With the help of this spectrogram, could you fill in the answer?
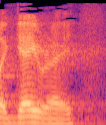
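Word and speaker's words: agape: It's not a yippee or whatever it looks like. That's not how you pronounce it. It's called a gay ray.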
